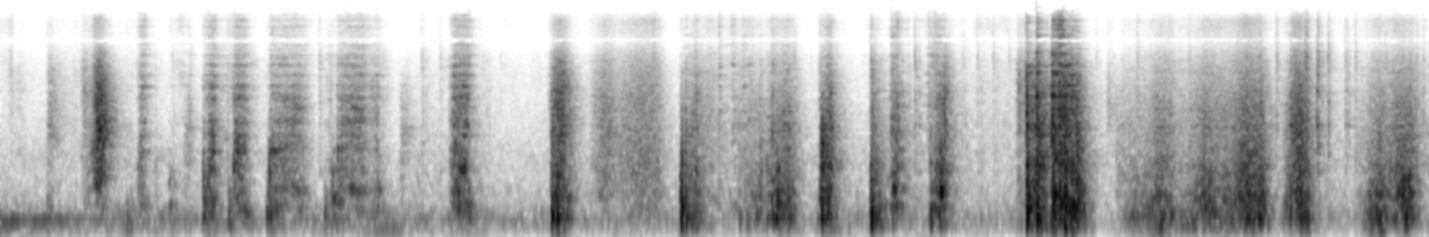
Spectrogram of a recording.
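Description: Casting sand being worked into a wooden moulding flask and scraped level across its top: irregular gritty scrapes and rubs, the loudest a long scrape about ten seconds in.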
